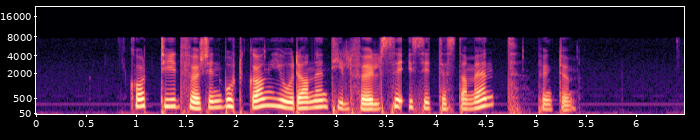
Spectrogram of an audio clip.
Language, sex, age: Norwegian, female, 54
